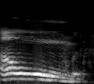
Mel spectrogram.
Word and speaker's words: Eom: St. Om. Om. Okay, they got it. It's spelled E O M here. – Yeah. And I, maybe it is E.M. I, that, I pronounce it Ohm.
